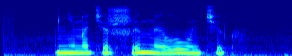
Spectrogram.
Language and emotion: Russian, neutral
